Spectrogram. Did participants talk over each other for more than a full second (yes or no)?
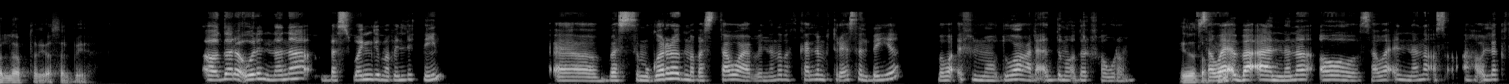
no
